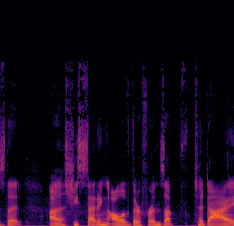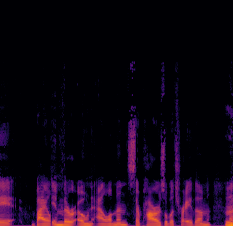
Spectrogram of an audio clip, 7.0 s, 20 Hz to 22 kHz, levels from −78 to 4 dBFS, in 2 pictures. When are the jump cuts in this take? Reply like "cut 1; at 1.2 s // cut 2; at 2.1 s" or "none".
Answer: cut 1; at 4.3 s // cut 2; at 5.5 s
